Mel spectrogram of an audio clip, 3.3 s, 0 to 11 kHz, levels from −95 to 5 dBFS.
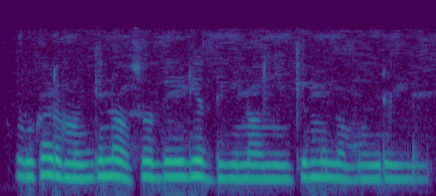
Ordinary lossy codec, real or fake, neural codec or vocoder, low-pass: none; real; none; 7.2 kHz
